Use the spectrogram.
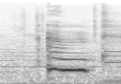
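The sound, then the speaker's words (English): A single loud sneeze with a sharp burst that stretches into a drawn-out, voiced, tonal tail, framed by faint breathy vocal sounds before and after. “Gesundheit.”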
